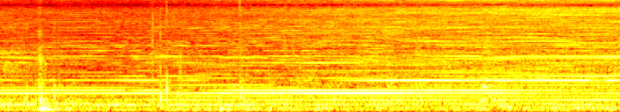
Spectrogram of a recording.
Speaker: now we need to prime the whole system and this is the scary part should crank and then there we go we got three and a half bar fuel pressure and we heard it go through there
